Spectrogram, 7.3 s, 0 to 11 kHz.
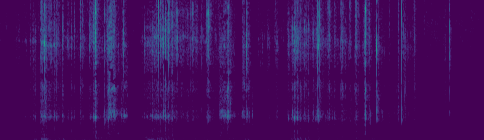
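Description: A solid, light green bar of dry soap held in the hand is carved into flakes with a utility knife blade. The strokes are crisp, dry scrapes and crackles, bright and brittle with a band around 2 kHz. Each stroke comes in a short burst and stops without ringing.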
